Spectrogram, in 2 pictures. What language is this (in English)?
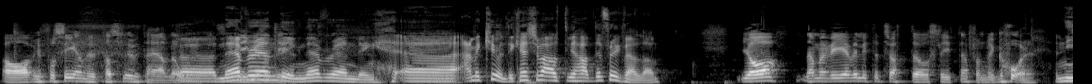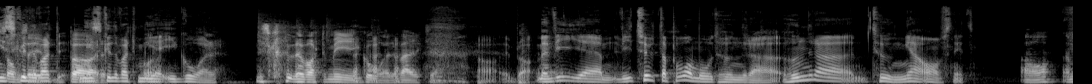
Swedish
